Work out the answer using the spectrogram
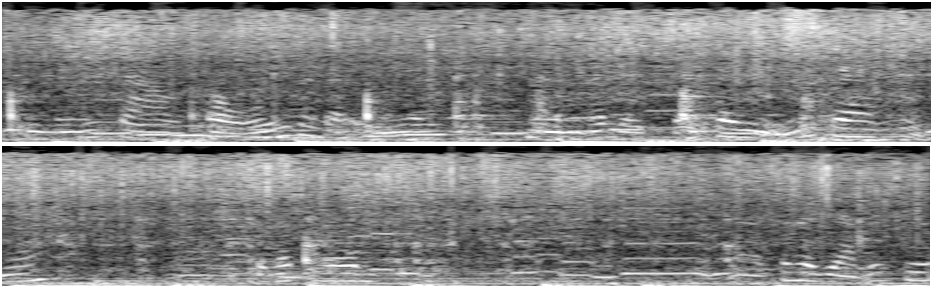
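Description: Minced aromatics sizzling in hot oil in a wok, stirred and pushed around with a wooden spatula.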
